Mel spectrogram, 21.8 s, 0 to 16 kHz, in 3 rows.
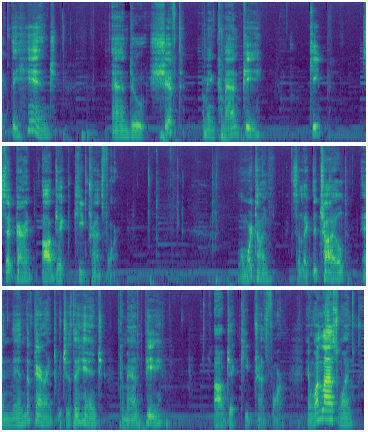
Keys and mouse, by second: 0.1 shift+click, 4.8 super+p, 10.4-11.6 shift+middle drag, 13.1-14.0 drag, 17.3 super+p, 21.6 click.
